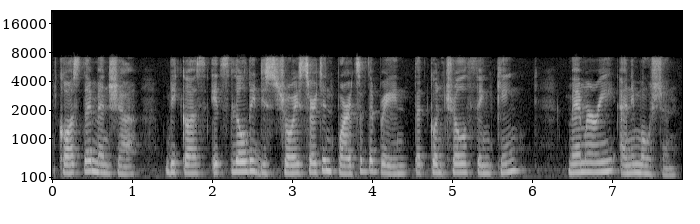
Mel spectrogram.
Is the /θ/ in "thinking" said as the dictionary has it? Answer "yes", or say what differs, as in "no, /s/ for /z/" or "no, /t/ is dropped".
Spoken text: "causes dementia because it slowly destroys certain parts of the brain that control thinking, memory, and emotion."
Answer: yes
